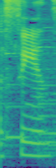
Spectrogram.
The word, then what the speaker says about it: Sans: Sans, I know a person who like swears up and down that it's like pronounced Sans and I'm just like, "No, it's meant to be like a play on comic sands. You don't call comic sands. Comic Sans. Comic Sans."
